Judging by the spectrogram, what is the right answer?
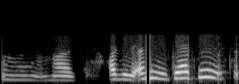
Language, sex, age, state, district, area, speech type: Nepali, female, 30-45, West Bengal, Kalimpong, rural, conversation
